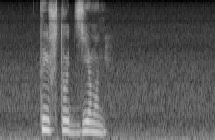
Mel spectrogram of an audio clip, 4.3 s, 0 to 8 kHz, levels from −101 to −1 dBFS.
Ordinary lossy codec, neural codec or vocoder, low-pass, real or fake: none; none; none; real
